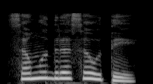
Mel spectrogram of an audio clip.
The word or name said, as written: ಸಮುದ್ರಸೌತೆ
